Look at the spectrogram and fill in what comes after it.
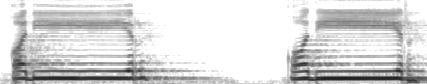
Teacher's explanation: karena huruf sebelumnya Ya Sukun maka otomatis rnya tipis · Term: tarqik, tartik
